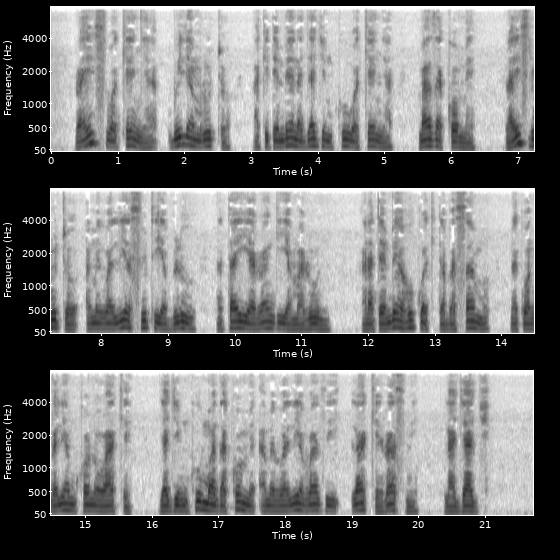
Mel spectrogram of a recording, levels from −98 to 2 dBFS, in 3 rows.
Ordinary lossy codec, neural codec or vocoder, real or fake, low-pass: MP3, 32 kbps; none; real; 7.2 kHz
